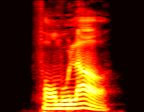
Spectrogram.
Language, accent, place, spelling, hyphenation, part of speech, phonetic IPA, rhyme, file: German, Germany, Berlin, Formular, For‧mu‧lar, noun, [fɔʁmuˈlaːɐ̯], -aːɐ̯, De-Formular.ogg
- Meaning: form (document to be filled)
